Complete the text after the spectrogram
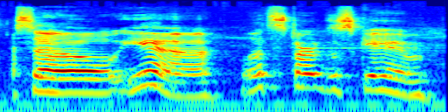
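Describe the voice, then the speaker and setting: A woman's voice: on the high side, slow pace. A woman co-hosting a game stream, chatting casually and reading on-screen text aloud. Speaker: streamer and co-host.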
